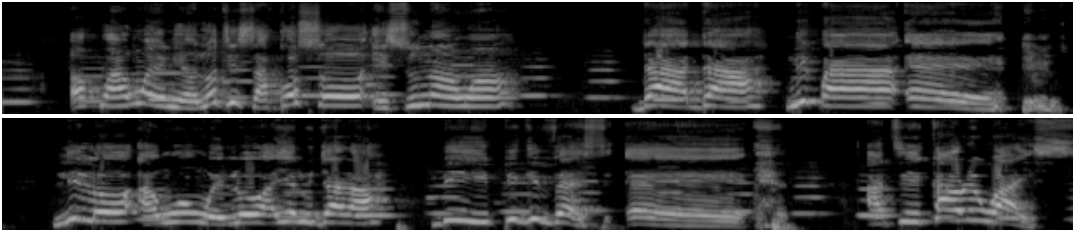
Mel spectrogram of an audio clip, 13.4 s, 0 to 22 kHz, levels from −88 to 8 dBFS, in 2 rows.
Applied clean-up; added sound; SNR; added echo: none; Wind instrument, woodwind instrument; 16 dB; none.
